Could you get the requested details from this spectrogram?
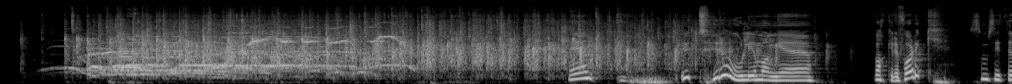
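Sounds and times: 
live audience applauding in Oslo Norway: 0:00.2 - 0:08.4
audience cheering: 0:00.4 - 0:08.0
whistles from audience: 0:02.4 - 0:04.2
speech: 0:05.7 - 0:10.1.

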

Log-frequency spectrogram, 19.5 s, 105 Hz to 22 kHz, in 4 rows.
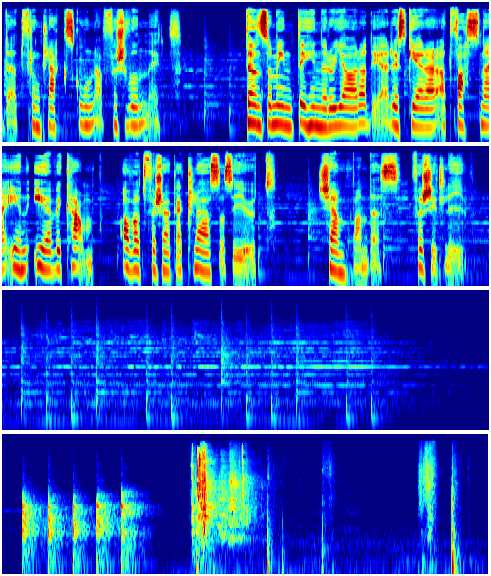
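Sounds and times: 
speech: 0:00.0 - 0:09.6
father knocking on a bedroom door in the morning: 0:14.8 - 0:16.2.

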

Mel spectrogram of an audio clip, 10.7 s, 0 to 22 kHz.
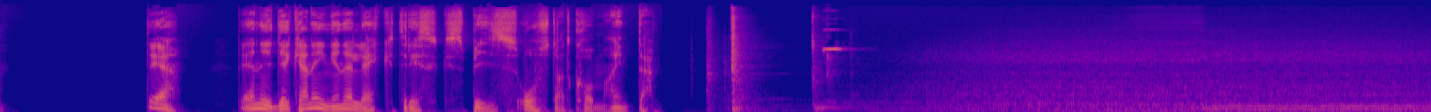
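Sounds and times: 
speech: 0:01.1 - 0:05.0
microwave oven door shutting: 0:05.3 - 0:06.6
microwave oven heating with electric hum: 0:06.1 - 0:10.7.

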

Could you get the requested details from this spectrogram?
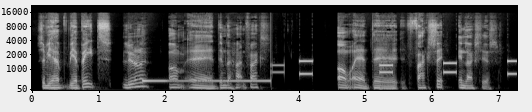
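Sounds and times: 
speech: 0:00.1 - 0:03.7, 0:04.6 - 0:07.1
touch-tone beeps of a phone number being dialed: 0:01.7 - 0:04.2.

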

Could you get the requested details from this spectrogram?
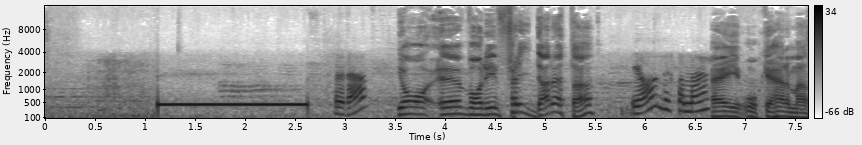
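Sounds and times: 
phone ringback tone of a call from Landvetter Airport to Sweden: 0:01.1 - 0:02.6
speech: 0:02.9 - 0:07.6.

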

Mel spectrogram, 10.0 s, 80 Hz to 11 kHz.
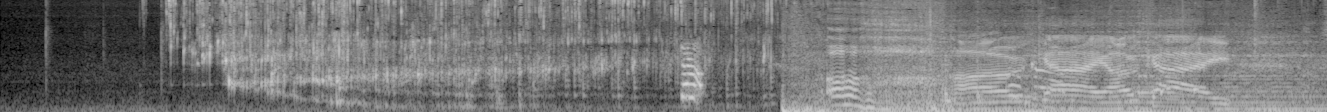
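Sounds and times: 
liquid pouring into a container: 0:01.2 - 0:05.9
speech: 0:06.3 - 0:09.2.

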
